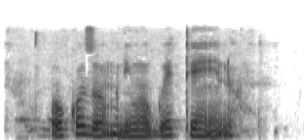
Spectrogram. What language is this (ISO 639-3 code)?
lug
